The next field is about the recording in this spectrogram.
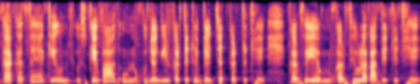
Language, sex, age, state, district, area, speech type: Hindi, female, 45-60, Uttar Pradesh, Chandauli, rural, spontaneous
